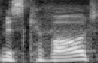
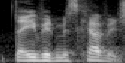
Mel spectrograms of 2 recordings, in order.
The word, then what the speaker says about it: Miscavige: It's Miss Cavage, isn't it? Or Cavage? Miss Cavage, isn't it? What? David Miscavige, like the face of Scientology.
